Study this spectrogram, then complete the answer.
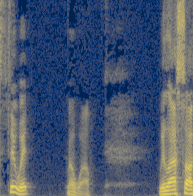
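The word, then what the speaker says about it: Thuot: three pierre the it through it is another pronunciation that i have to correct his name is spelt t h t-h-u-o-t so i went with duo but nope it's through it oh well we last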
